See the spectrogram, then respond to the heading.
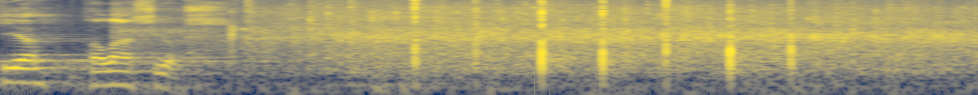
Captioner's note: audience applauding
